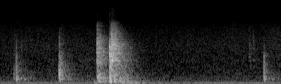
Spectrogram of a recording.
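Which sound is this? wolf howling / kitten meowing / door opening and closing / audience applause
door opening and closing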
